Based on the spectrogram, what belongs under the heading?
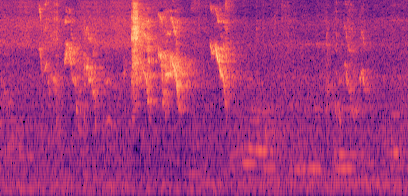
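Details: Budgies, kept as pets, giving a few short, high, sharply falling chirps around the middle, with quieter chirping and a low background hum throughout.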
